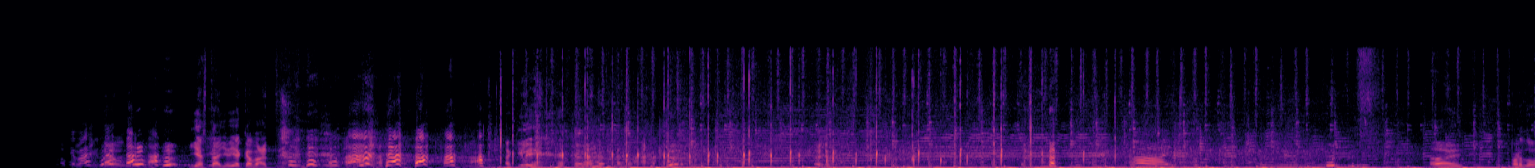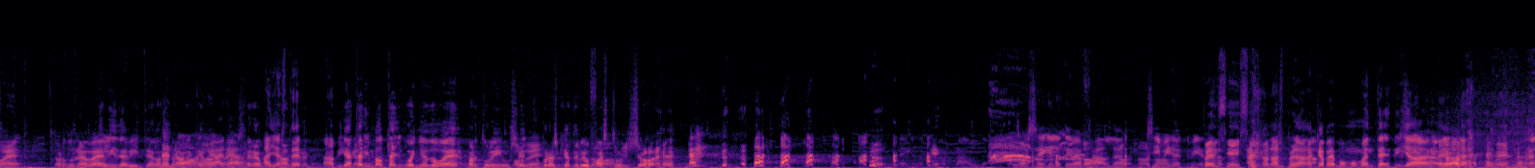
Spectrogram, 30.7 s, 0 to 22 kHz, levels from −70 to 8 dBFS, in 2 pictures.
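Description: No technical faults; the smooth fade-in, from around half a second to 1.69 s, rises without any click or hard edge.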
